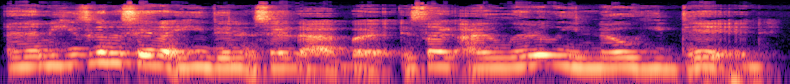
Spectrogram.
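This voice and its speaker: Chatty young woman, mellow and low. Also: brisk, recorded from a distance. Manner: chatty, fills with "like", recounts texts. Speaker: vlogger. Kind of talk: casual storytime vlog.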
